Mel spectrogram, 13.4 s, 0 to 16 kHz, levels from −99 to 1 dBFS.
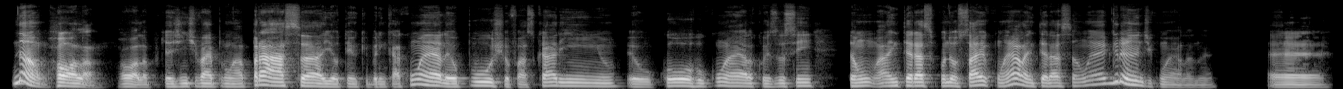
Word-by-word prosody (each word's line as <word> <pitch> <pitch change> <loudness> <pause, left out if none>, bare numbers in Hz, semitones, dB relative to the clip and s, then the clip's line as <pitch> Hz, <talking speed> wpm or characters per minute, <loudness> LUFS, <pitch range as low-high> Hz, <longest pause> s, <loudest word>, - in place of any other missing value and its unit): Não, - - +5
rola, 120 - +4
rola, 105 -4 0
porque 95 +3 -15
a 110 - +1
gente 120 +2 -5
vai 120 -2 +1
pra 115 0 -10
uma 115 0 -4
praça 145 -4 +5
e 110 - -1
eu 110 - +1
tenho 110 0 -7
que 110 - -22
brincar 105 0 -7
com 200 +1 -3
ela, 155 -8 +4
eu 110 0 +6
puxo, 145 +4 -1
eu - - -4
faço 95 -1 -9
carinho, 135 -3 -3
eu 100 -2 -4
corro 135 -3 +2
com 150 +5 -5
ela, 130 -3 -1
coisas 115 -1 -9
assim, 140 +2 -4 0.3
então 140 0 -2
a 135 +3 -2
interaç 145 0 +3
quando 140 -1 -1
eu 125 - -4
saio 160 +4 +2
com 130 - -9
ela, 210 -3 +2
a - - -2
interação 130 +5 -4
é 200 +3 -6
grande 215 - 0
com 105 -4 -12
ela, 85 -1 -15
né, 90 +1 -20 0.6
eh 95 -1 -4
125 Hz, 195 wpm, -23 LUFS, 110-145 Hz, 0.6 s, eu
